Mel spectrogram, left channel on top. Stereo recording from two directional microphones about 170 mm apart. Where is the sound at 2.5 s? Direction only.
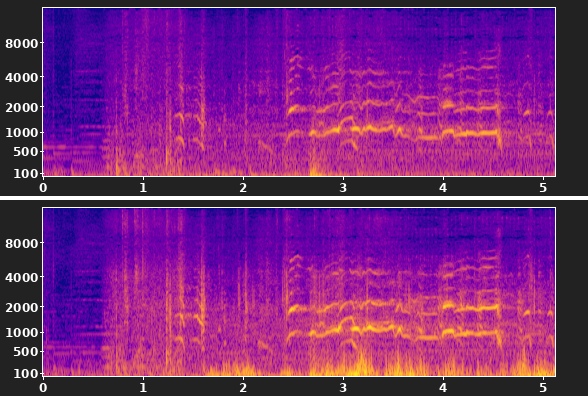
20° left (ahead or behind).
